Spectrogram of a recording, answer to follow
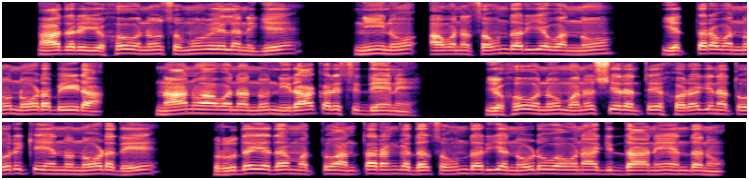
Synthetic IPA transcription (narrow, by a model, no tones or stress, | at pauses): aːd̪ɐɾe̞jehɔːʋɐnusɐmuʋeːlɐniɡe̞ | niːnuɐʋɐnɐsɐwnd̪ɐɾjɐʋɐnːu | jɛt̪ːɐɾɐʋɐnːunɔːɽɐbɛːɽɐ | naːnuɐʋɐnɐnːuniɾaːkɐɾisid̪ːeːne̞ | jeɦɔːʋɐnumɐnuʂjɐɾɐnt̪e̞hɔɾɐɡinɐt̪o̞ːɾikɛjɐnːunoːɽɐd̪e̞ː | ɾud̪ɐjɐd̪ɐmɐt̪ːuɐnt̪ɐɾɐŋɡɐd̪ɐsɐwnd̪ɐɾjɐnoːɽuʋɐʋɐnaːɡid̪ːaːneːnd̪ɐnu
